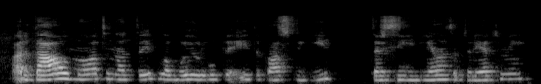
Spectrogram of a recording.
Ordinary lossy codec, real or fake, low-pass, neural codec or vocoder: AAC, 32 kbps; fake; 9.9 kHz; vocoder, 22.05 kHz, 80 mel bands, WaveNeXt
